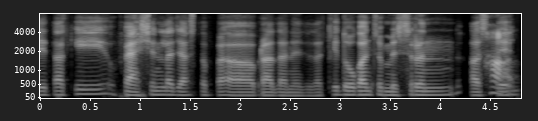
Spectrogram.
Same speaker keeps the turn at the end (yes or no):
no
